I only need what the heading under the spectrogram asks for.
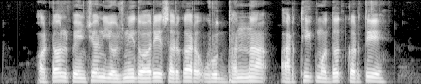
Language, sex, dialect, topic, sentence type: Marathi, male, Varhadi, banking, statement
